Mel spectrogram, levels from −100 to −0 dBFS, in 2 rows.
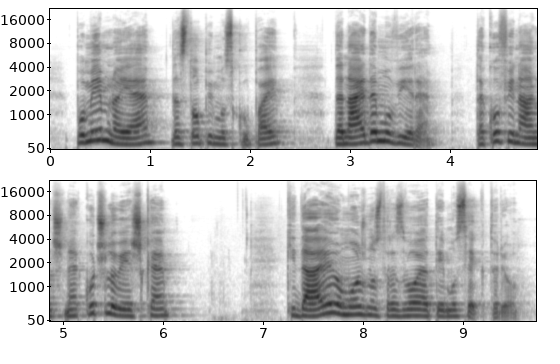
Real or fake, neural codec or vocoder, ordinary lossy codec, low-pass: real; none; none; none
